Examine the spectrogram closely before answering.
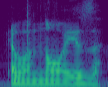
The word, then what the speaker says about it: Illinois: louis how dare you if you pronounce the s in saint louis how come you cannot pronounce the s in illinois illinois don't you dare oh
